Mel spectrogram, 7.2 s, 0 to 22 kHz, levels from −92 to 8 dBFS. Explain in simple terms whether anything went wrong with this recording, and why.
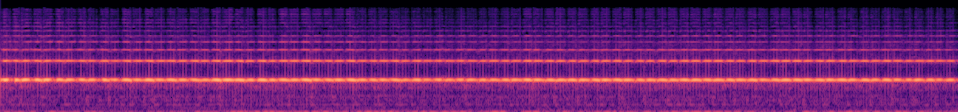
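Block size mismatch (truncated), throughout: one stage hands over longer chunks, which fits 1024-sample blocks, than the next accepts, clipping each end and causing a steady buzz near 43 Hz.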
